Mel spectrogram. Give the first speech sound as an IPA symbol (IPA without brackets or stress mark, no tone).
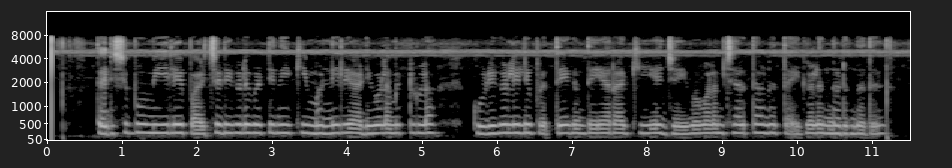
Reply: t̪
